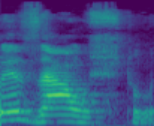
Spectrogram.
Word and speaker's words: exausto: se inscreva com z por exemplo exausto eu estou exausta é com x mas daquele x tem som de z o x com som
